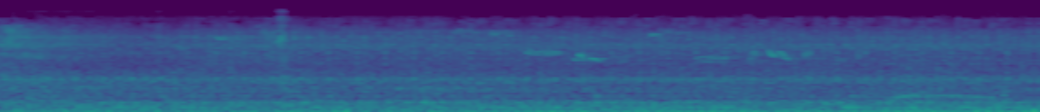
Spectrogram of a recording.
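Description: Steady low hum of a road vehicle's engine idling.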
